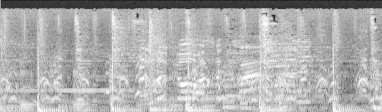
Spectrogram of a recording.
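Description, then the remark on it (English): A dog, called a red dog or Indian dog, barks repeatedly in short, irregular bursts, loud, over a steady background of murmuring voices. “Honey, that's one of them dogs you call a red dog.”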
